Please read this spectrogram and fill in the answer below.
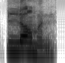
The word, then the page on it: lawman: Indian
